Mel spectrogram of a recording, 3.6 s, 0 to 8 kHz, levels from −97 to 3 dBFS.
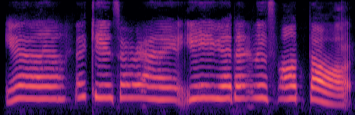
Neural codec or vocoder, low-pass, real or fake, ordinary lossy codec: codec, 16 kHz, 1 kbps, FreqCodec, larger model; none; fake; none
